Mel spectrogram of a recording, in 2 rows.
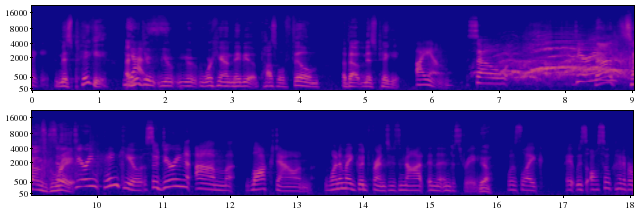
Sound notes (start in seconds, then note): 6.8 cheers and applause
